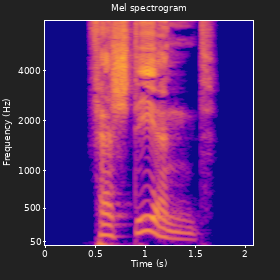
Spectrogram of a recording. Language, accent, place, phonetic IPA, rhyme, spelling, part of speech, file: German, Germany, Berlin, [fɛɐ̯ˈʃteːənt], -eːənt, verstehend, verb, De-verstehend.ogg
- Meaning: present participle of verstehen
